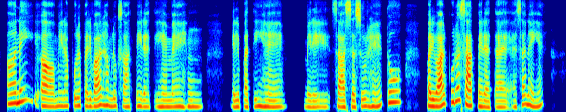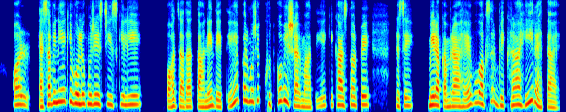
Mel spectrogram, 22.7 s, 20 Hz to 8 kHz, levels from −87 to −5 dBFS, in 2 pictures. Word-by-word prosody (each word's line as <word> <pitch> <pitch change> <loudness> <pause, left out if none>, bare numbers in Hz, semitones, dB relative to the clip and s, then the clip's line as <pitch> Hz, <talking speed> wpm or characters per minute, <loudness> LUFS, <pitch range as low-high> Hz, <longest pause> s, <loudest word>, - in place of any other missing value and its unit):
अ, 260 +2 +3
नहीं 320 +3 0
अ, 185 -3 +4
मेरा 190 +1 -3
पूरा 200 +1 -1
परिवार 185 +3 +1
हम 210 -3 -1
लोग 190 -1 -4
साथ 175 -1 -3
में 185 - -2
ही 180 - -2
रहते 170 0 -6
हैं। 170 0 -1
मैं 170 0 -2
हूँ, 175 -1 -4 0.6
मेरे 170 +1 -1
पति 170 +2 -3
हैं, 170 0 -2 0.4
मेरे 160 -1 -4 0.3
सास-ससुर 170 +1 0
हैं, 180 +4 0
तो 290 +1 0 0.5
परिवार 185 +3 +6
पूरा 310 +4 +1
साथ 200 -3 +8
में 180 - +1
रहता 160 -1 -3
है, 160 0 -2 0.2
ऐसा 230 +8 -3
नहीं 185 -7 0
है। 205 +5 -4 0.8
और 230 -2 0 0.2
ऐसा 170 +8 +5
भी 280 +2 +3
नहीं 300 +2 +4
है 315 - +1
कि 305 0 0
वो 260 -2 +5
लोग 250 0 +3
मुझे 245 0 +3
इस 240 -1 -1
चीज़ 230 -5 -2
के 235 0 -3
लिए, 230 +2 0 0.5
बहुत 175 +3 +1
ज़्यादा 170 -1 +1
ताने 165 +2 0
देते 175 -1 -4
हैं, 290 - +1
पर 340 - +2
मुझे 315 +2 -1
खुद 240 - -6
को 320 +2 +1
भी 335 -3 +3
शर्म 180 -3 +1
आती 160 +3 -6
है 210 +2 -5
कि 220 +1 -10
ख़ास 220 -2 +3
तौर 220 -1 0
पे, 225 0 +4 0.6
जैसे 195 +1 -2 0.3
मेरा 215 0 +8
कमरा 175 +1 +2
है, 180 +4 0
वो 275 +2 -5
अक्सर 295 +5 0
बिखरा 215 +4 0
ही 285 +8 +4
रहता 165 - -1
है। 140 -2 -6
190 Hz, 190 wpm, -21 LUFS, 170-235 Hz, 0.8 s, साथ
